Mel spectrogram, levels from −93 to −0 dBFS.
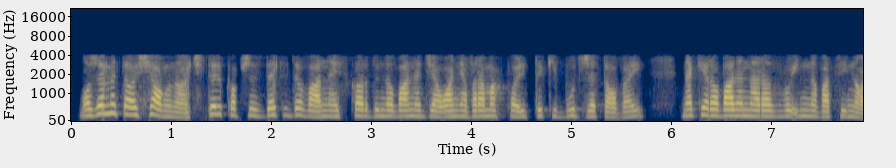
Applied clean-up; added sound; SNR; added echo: neural mask model Resemble Enhance denoiser.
